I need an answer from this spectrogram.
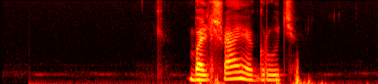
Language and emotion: Russian, neutral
